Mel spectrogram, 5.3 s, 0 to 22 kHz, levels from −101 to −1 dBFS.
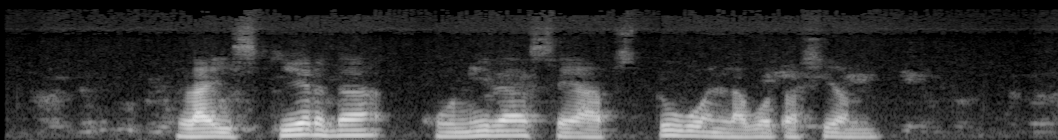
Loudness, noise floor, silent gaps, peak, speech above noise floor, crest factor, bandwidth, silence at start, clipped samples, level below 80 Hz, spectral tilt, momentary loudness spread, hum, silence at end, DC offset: -23 LUFS; -63 dBFS; none; -4 dBFS; 41 dB; 20 dB; 13.5 kHz; 0.8 s; under 0.1%; -60 dBFS; -9 dB/octave; 11 LU; none; 0.9 s; under 0.1%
